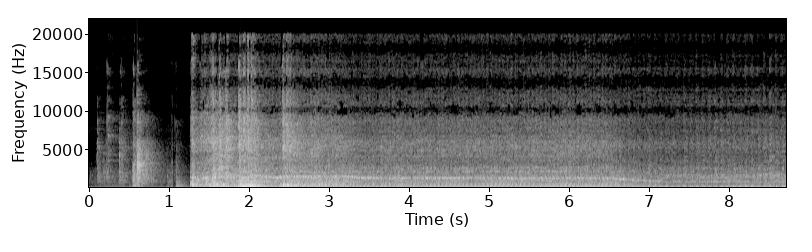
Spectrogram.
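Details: John Deere D110 lawn tractor after restoration, oil change and greasing, gas primed into carburetor; brief cranking, catches and settles into steady, even idle with no knocks or misses; runs healthy.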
